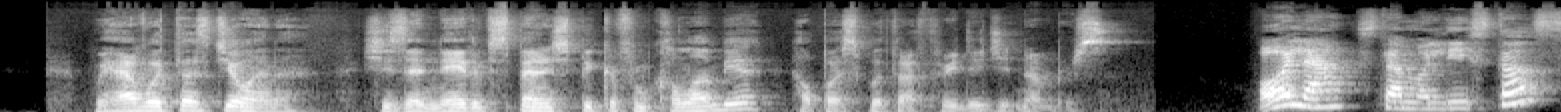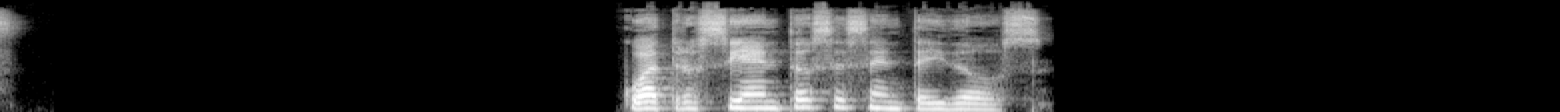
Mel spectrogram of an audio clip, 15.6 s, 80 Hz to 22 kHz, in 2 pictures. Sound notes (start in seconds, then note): 5.8 in Spanish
